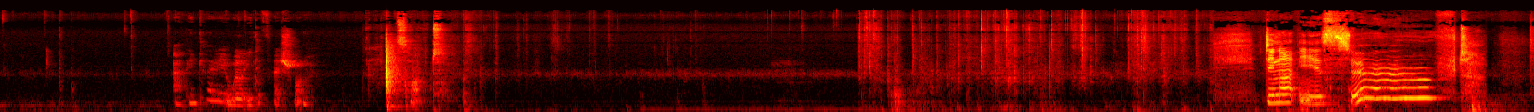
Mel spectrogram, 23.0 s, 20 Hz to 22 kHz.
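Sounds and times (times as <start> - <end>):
faint low hum: 6.2 - 23.0
hands rustling food: 7.0 - 10.8, 12.8 - 18.7.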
